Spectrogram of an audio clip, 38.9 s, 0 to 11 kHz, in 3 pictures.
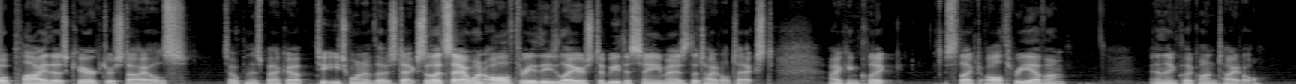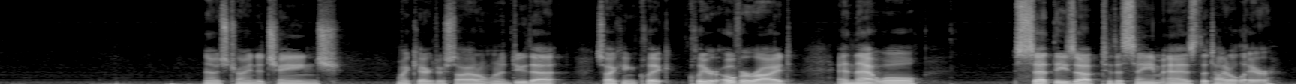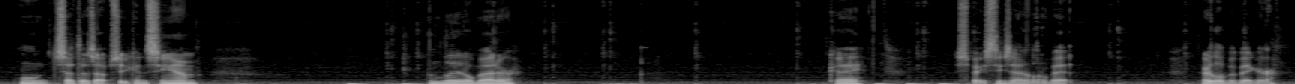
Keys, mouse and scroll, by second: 9.4 shift+click, 29.8 ctrl+click, 35.6 shift+click.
